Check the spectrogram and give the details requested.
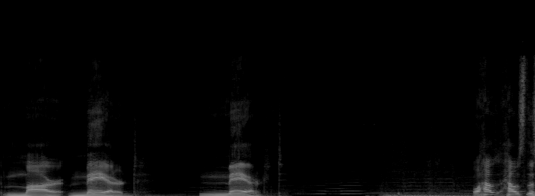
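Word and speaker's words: bánh mì: have got like a bonme or some kind of I got a burrito today instead. So no, no, no. Bon me. It's pronounced more like mar me.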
